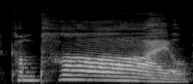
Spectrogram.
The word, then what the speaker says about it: compile: Compile. So I'll lengthen the initial vowel compile because it has to rhyme with smile.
